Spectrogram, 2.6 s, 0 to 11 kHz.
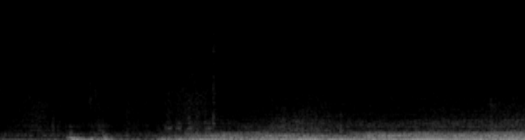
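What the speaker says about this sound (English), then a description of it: "Let's try a quick 0 to 80, just for the fun of it." A SAAB 9-5 Aero estate car accelerates hard from a standstill toward 80, its engine rumbling close and steadily building into a sustained drone after a brief surge.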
